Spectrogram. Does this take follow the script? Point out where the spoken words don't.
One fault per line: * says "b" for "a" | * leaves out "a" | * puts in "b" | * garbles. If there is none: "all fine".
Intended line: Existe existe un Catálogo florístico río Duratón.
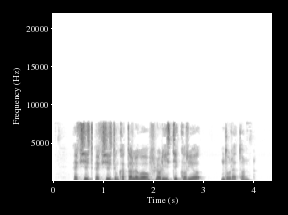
all fine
